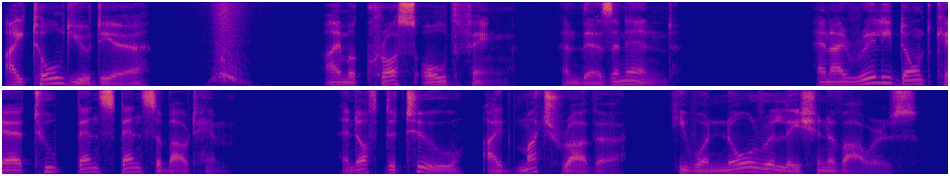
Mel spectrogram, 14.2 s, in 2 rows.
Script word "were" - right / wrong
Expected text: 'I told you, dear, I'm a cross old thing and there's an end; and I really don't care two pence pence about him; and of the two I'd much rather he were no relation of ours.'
right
